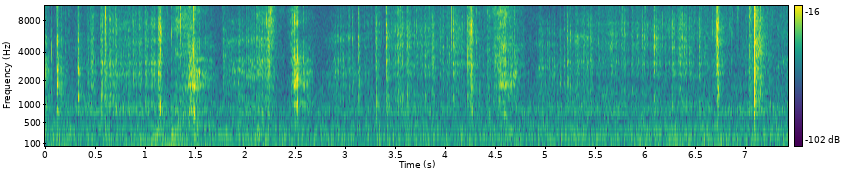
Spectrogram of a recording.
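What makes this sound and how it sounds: A small metal blade scrapes thin curls off the surface of a solid cream soap bar held in hand. The quiet, bright scraping comes as a series of short, crisp strokes with soft rasping between them.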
